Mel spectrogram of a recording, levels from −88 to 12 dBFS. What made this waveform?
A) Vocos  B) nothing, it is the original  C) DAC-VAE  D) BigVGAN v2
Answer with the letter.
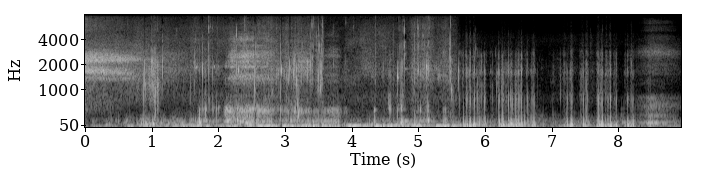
B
